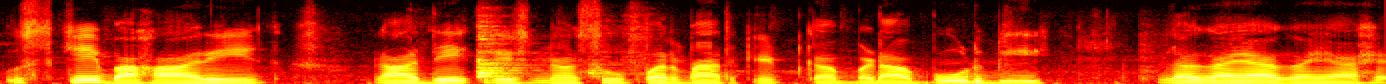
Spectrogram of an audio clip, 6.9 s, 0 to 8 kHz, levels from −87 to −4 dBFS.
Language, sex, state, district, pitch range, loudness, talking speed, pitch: Hindi, female, Goa, North and South Goa, 155-170 Hz, -16 LUFS, 110 wpm, 165 Hz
